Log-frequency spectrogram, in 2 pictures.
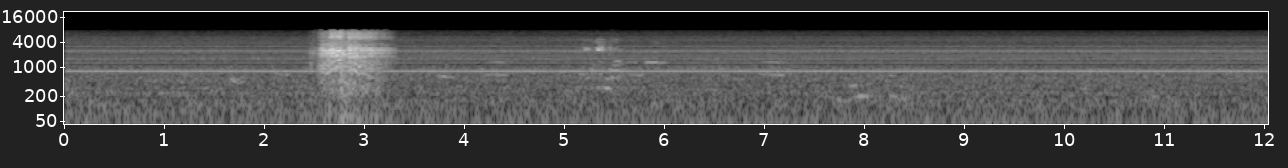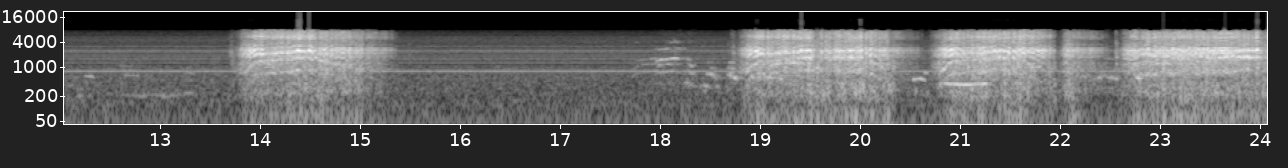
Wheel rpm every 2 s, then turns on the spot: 0, 20, 0, 0, 0, 0, 10, 70, 0, 90, 110, 120.
none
